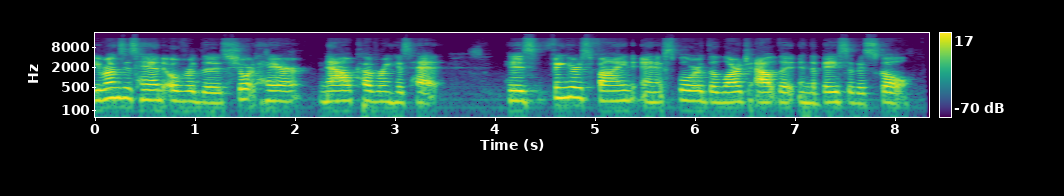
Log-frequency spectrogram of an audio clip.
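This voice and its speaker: A woman's voice: fairly low pitch, normal speed, a bit bright. A woman narrating the stage directions of a screenplay in a radio play reading. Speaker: narrator, podcast host.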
